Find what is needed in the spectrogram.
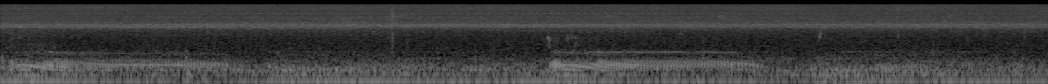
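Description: American alligator growling: two low, drawn-out growls about two seconds each, one at the start and one about halfway through, part of a repeating series. A territorial growl, an alligator establishing its territory.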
